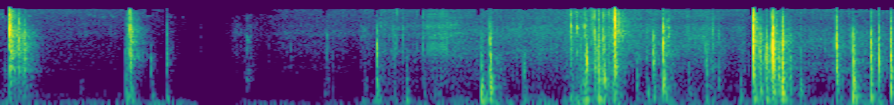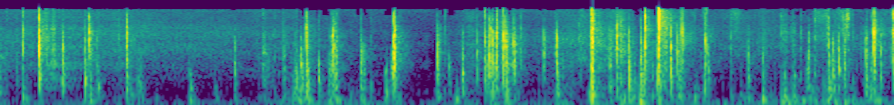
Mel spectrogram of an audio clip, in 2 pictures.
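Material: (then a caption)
Foil-lined plastic. Long painted nails and fingertips crinkle and scratch a medium-size, foil-lined Bakers Sizzlers plastic dog treat pouch filled with treats, then pinch its top edge. A few sparse crackles and a brief silence give way to dense, bright, dry crinkling and tearing-like rustles that grow louder and busier toward the end, each snap cutting off almost instantly.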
